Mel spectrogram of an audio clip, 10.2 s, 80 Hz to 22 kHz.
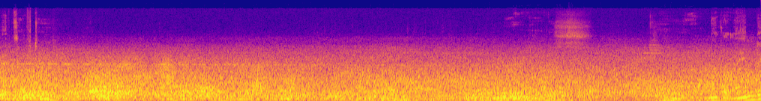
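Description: Airplane landing on runway 36 left at Sydney airport, a broad steady engine roar heard from a distance under a talking voice, with some wind noise on the microphone.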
